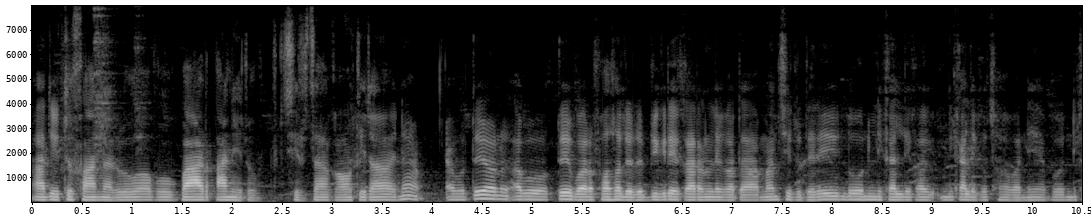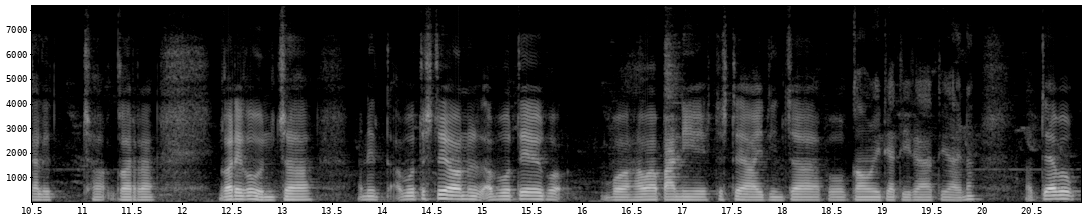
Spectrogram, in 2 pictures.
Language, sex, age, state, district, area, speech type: Nepali, male, 18-30, West Bengal, Jalpaiguri, rural, spontaneous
